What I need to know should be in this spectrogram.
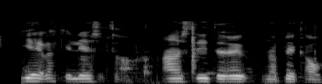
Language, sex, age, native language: Icelandic, male, 13, Icelandic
